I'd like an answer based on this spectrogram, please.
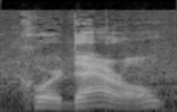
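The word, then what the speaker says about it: Cordarrelle: last night I said cord darl and that's the correct pronunciation with the accent on the second syllable is that a family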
